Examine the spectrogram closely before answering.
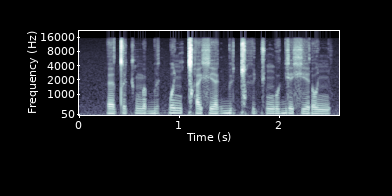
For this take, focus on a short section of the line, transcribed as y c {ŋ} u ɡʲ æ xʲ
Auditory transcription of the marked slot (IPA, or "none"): ŋ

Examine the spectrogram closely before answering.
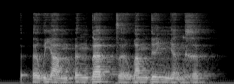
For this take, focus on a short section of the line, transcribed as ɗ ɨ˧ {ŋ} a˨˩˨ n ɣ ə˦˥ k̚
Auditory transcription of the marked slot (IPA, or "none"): ɲ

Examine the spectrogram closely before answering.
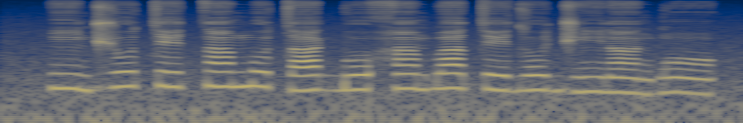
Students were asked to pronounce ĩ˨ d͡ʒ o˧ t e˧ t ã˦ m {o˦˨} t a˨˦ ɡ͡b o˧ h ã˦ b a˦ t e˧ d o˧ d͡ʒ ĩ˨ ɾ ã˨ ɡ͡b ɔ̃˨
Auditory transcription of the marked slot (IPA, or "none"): o˦˨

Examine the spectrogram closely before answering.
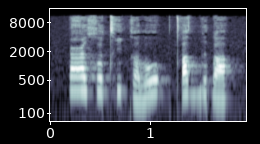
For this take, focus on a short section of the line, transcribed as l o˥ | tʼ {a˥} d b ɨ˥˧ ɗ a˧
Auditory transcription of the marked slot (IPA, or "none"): a˥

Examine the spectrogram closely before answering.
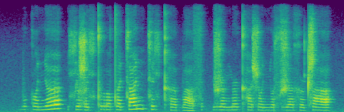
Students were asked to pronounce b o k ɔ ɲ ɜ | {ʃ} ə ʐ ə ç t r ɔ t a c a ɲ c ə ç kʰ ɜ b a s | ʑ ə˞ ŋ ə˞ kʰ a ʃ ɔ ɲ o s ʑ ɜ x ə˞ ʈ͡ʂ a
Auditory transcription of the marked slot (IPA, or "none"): ç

